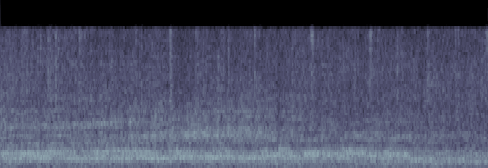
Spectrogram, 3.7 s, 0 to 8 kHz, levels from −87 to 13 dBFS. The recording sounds real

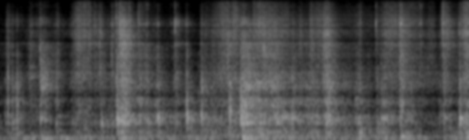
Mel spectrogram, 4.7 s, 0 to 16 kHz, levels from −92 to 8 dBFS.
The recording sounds fake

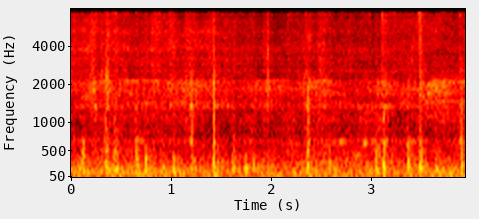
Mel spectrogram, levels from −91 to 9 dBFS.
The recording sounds fake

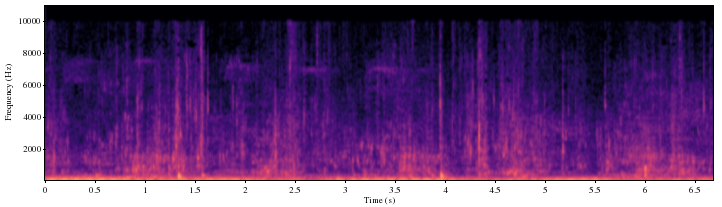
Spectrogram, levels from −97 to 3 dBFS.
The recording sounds real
